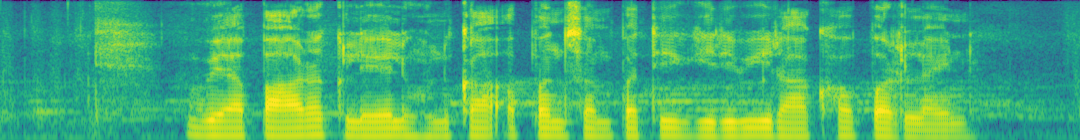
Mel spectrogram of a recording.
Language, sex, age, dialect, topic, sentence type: Maithili, male, 18-24, Southern/Standard, banking, statement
